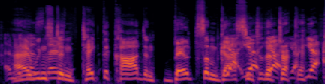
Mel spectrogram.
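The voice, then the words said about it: Put-on sci-fi show accent. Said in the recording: “Because of the accent. ... Because of the accent.”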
